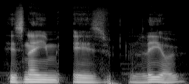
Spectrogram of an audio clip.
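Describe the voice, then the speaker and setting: A man's voice: lowish voice, little pitch movement, very slow, clear, resonant tone, no room sound. A young man hosting a podcast, chatting casually and laid-back into a close desk microphone. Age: young adult. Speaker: podcast host. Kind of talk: casual podcast interview chat. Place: small dim room at home. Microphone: close desk microphone with headset. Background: soft guitar music.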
